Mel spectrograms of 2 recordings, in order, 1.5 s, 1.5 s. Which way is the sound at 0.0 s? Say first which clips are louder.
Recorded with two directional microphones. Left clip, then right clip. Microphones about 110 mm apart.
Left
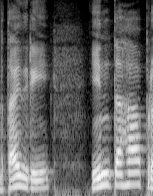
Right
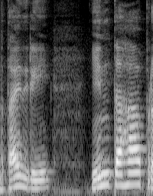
Left 5 dB; 25° left (ahead or behind).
